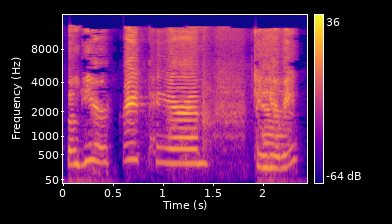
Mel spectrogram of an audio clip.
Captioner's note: voiceover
